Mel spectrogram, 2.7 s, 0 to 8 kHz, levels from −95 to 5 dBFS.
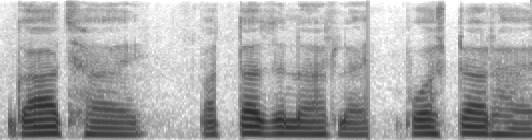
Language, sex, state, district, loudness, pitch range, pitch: Magahi, male, Bihar, Jamui, -19 LUFS, 130-145 Hz, 140 Hz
